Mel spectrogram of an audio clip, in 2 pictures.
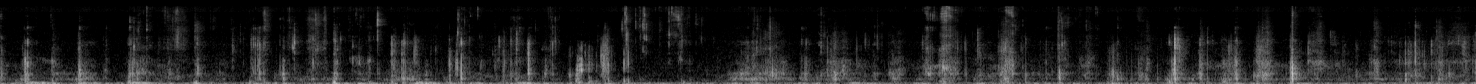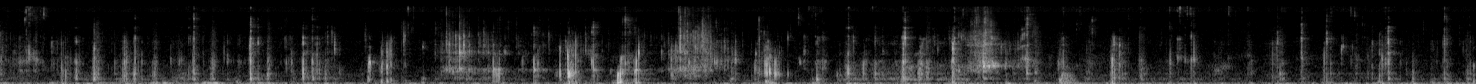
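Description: Crunching bites and chewing of flaky Portuguese egg tart pastry, a dense run of small irregular crackles.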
